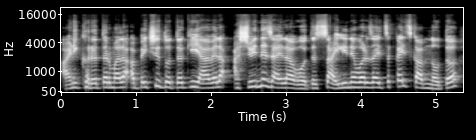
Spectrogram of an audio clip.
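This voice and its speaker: Woman review host, chatty voice-over recap, talks to the viewers, pitched a touch high. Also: quick pace. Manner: chatty, addresses viewers directly.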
